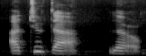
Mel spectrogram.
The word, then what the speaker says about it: à tout à l'heure: You'll also notice I'm not pronouncing the H. H's at the beginnings of a word will never, ever, ever be pronounced in French. So we pronounce this just like it's not there.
